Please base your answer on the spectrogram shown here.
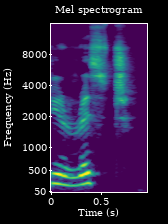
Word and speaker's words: wrist: उसके बाद आर होगा, जैसे WRONG, wrong, WRIST, रिस्ट, WRITE राइट, WROTE रॉट, राइट की सेकेंड फॉर्म रॉट है, form of verb rot, राइट रॉट रॉट, राइट रॉट रिटन।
